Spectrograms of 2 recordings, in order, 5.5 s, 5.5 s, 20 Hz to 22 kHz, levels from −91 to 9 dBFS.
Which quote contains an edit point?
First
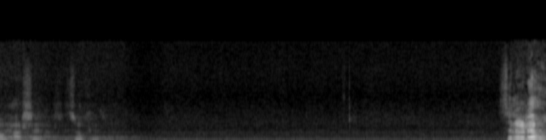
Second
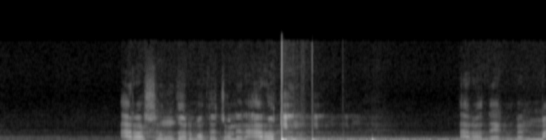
first; 1 cut; at 1.4 s

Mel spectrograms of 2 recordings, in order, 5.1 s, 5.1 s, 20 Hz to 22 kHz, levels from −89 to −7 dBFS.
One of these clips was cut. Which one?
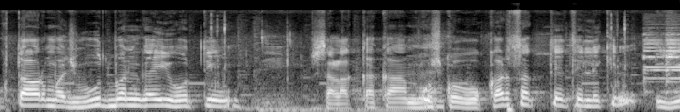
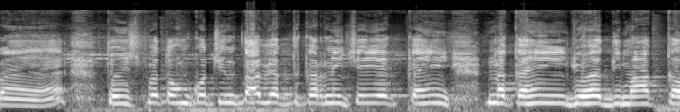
first; 1 cut; at 3.2 s

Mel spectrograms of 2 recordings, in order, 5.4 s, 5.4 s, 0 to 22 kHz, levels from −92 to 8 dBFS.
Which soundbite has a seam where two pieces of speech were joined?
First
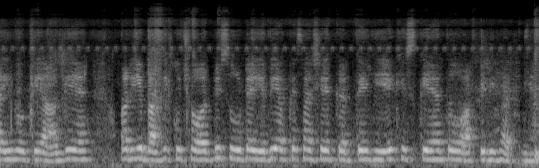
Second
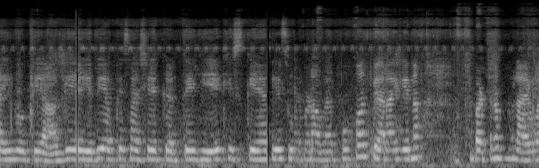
second; 2 cuts; at 0.8 s, 2.7 s

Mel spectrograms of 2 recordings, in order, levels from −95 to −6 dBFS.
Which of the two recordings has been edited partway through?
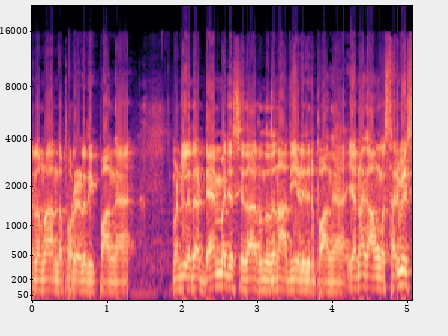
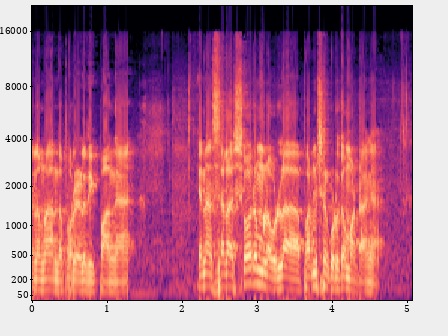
second; 1 cut; at 1.7 s

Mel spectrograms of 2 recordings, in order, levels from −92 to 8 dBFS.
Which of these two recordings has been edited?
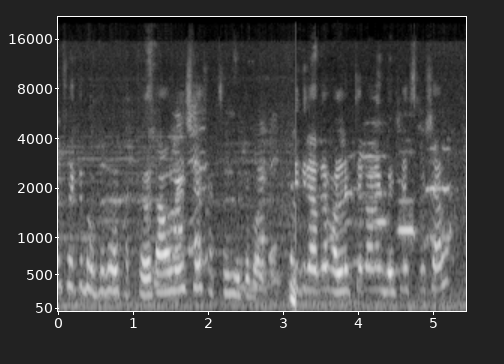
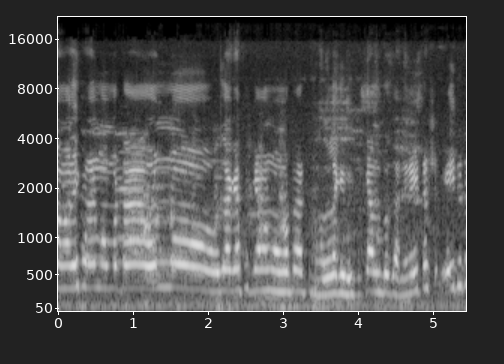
first; 1 cut; at 3.2 s

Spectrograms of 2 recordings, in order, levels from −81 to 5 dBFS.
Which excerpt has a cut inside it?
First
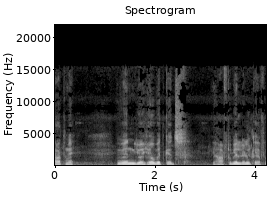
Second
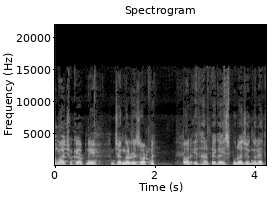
second; 1 cut; at 2.6 s

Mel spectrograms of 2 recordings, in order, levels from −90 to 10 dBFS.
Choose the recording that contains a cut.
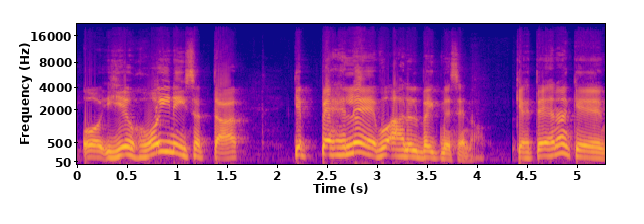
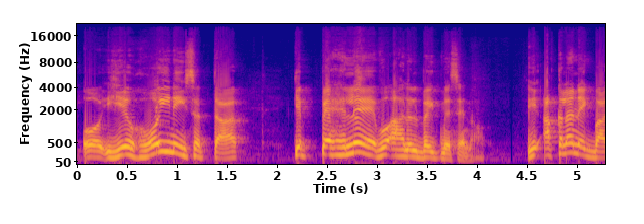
first; 1 cut; at 4.4 s

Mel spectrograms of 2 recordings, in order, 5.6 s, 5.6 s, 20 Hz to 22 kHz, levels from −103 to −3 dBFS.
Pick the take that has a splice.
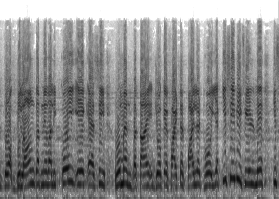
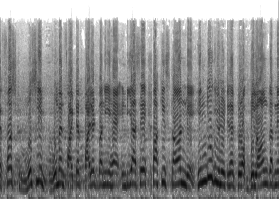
second; 1 cut; at 3.0 s

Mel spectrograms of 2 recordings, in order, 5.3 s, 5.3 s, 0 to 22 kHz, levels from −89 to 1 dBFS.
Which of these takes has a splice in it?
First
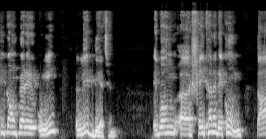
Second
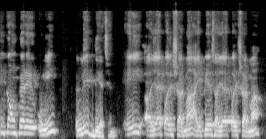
second; 1 cut; at 2.6 s

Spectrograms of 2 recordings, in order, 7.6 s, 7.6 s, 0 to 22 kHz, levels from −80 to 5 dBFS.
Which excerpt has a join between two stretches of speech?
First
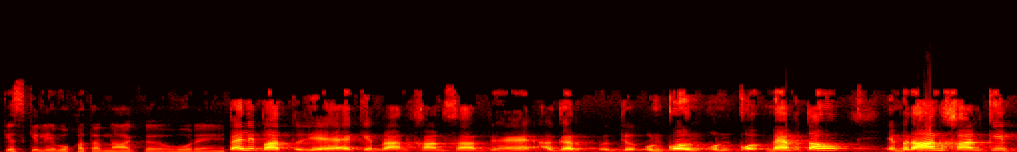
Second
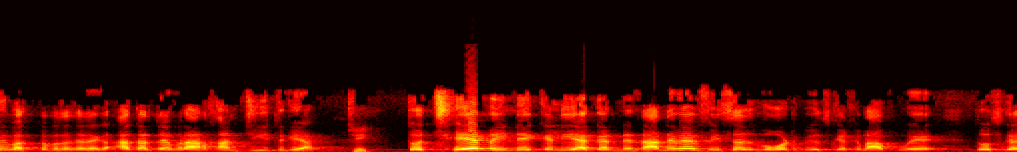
first; 1 cut; at 1.5 s

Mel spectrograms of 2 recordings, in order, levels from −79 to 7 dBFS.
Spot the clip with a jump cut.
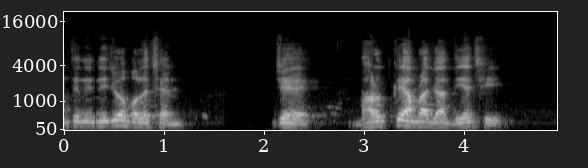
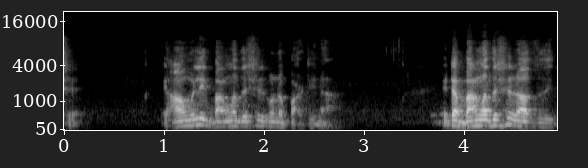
second; 1 cut; at 1.0 s

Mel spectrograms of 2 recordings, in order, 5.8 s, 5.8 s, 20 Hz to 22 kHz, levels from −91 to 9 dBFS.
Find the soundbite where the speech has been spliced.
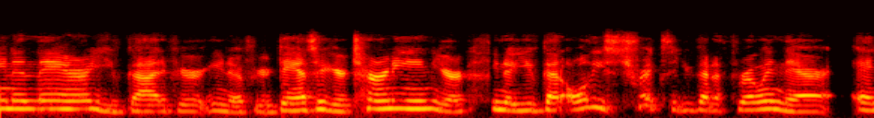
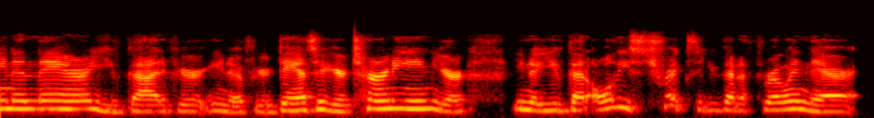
first; 1 cut; at 3.1 s

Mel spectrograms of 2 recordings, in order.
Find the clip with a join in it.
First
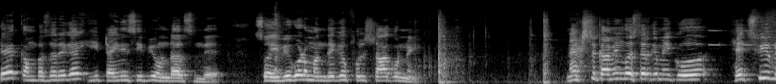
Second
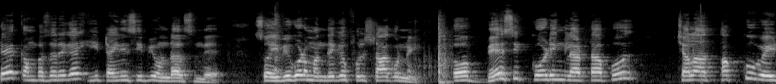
second; 1 cut; at 4.5 s

